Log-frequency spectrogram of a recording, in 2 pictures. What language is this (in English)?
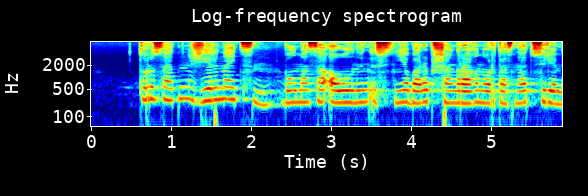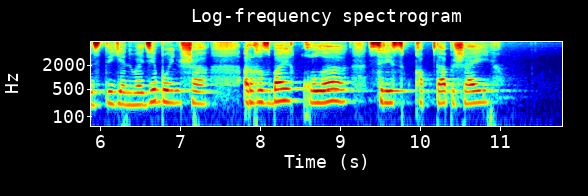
Kazakh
